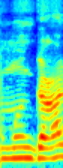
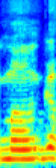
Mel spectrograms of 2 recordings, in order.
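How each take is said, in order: First: The stress is on the last syllable. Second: The stress is on the first syllable. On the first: A comic book, or mocking someone. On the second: A sleeve or a mango.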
